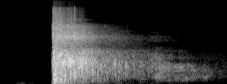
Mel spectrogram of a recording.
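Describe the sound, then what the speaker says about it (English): A single loud 12 gauge shotgun blast fires a Sterling mini slug at an outdoor range with a mod choke fitted, a sharp crack trailing into a decaying echo. "Safety off. First shot."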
